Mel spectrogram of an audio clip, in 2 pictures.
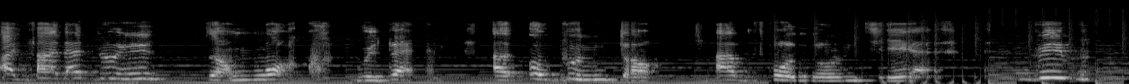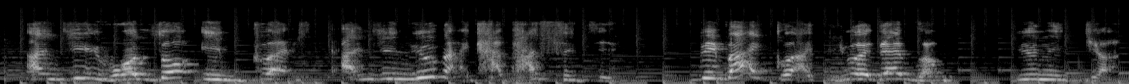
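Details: Dysarthria in a 47-year-old woman with cerebral palsy since birth, which presents through uncoordinated speech.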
